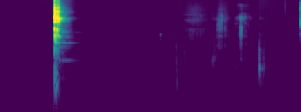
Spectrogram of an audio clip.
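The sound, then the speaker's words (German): A single sharp clink of drinking glasses tapped together in a toast to love, loud, followed by a few faint small knocks and rustles in otherwise quiet surroundings. “Worauf trinken wir? Auf die Liebe. Den Motor und Antrieb für alles. Prost, ne? Prost,”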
